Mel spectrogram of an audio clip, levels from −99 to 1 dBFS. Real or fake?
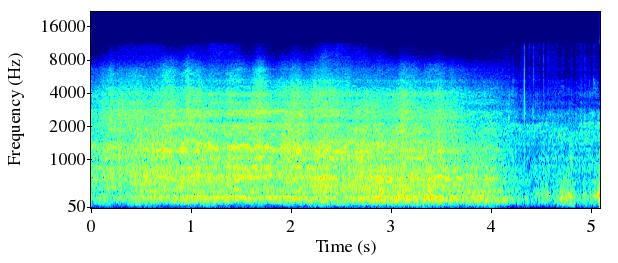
fake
